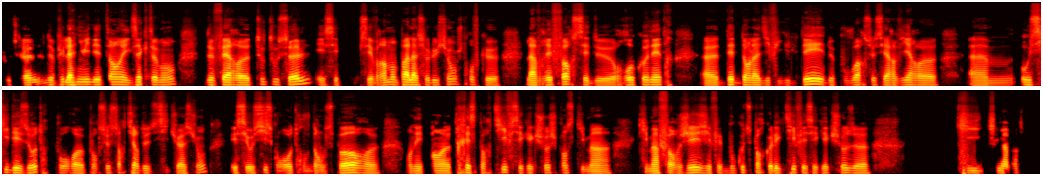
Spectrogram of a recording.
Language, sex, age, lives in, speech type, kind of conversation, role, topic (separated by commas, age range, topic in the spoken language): French, male, 20-24, France, conversation, podcast, guest, Comment gères-tu ton stress au quotidien ?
